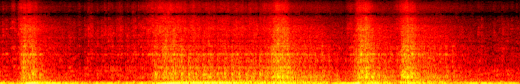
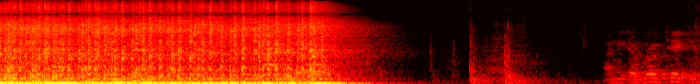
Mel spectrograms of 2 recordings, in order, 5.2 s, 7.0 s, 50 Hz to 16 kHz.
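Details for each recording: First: 1979 Chevy Camaro V8 first start in 4 years, with timing adjusted; loud, deep open-exhaust rumble with a few quick throttle blips, then it keeps running steadily; normal running. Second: 1979 Chevy Camaro V8, first start in 4 years, boat gas feeding the fuel pump: loud, lumpy rumble with an uneven beat for three seconds, then shutdown; timing firing late, distributor to be turned counterclockwise.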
